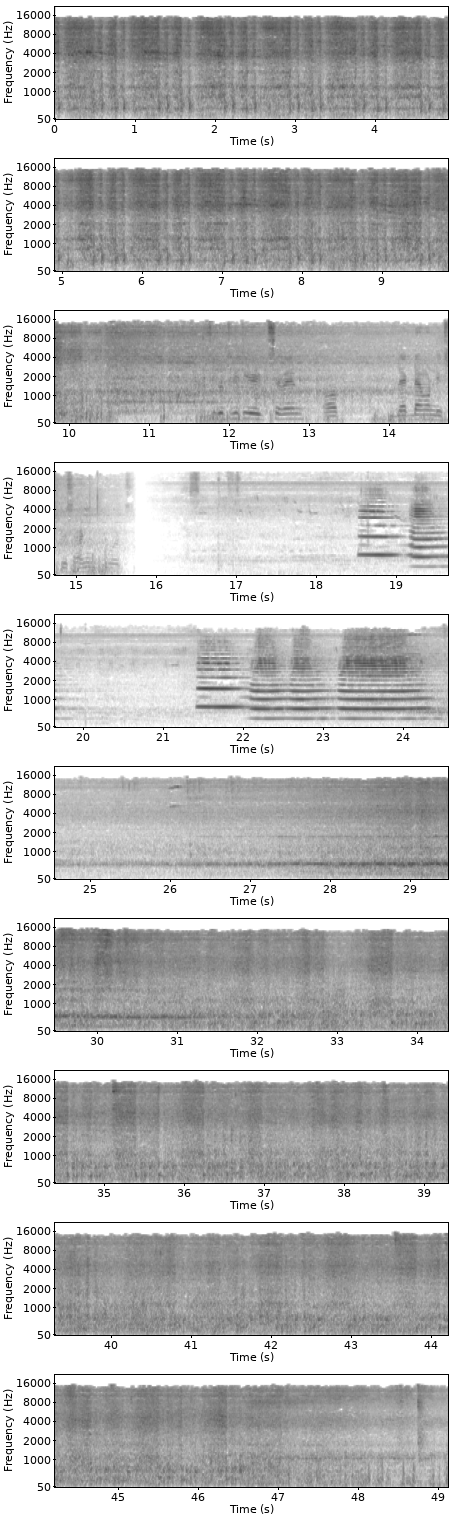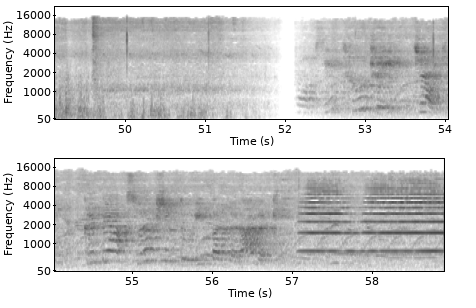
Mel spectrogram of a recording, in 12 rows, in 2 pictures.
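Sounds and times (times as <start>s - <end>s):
rush of passing train: 0.0s - 15.6s, 16.7s - 58.9s
locomotive horn blasts: 18.5s - 20.0s, 21.4s - 24.6s, 57.1s - 58.9s.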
